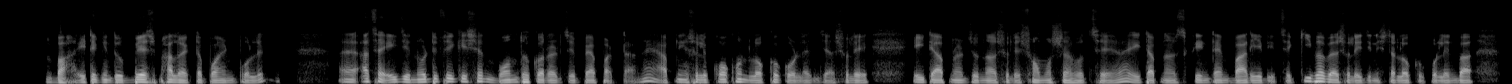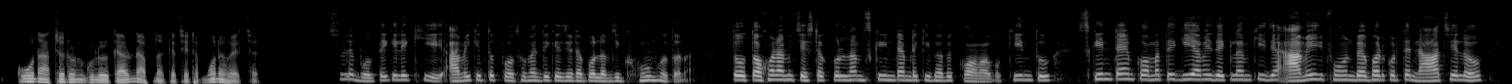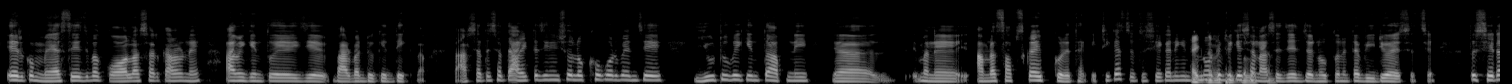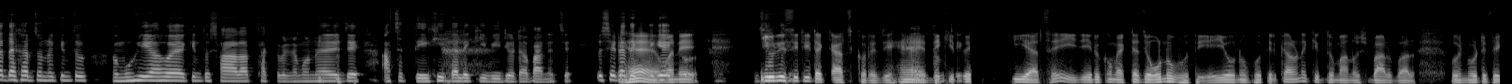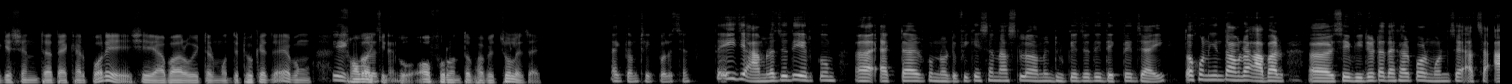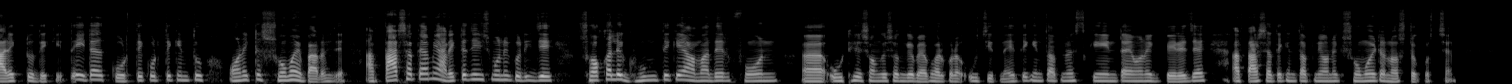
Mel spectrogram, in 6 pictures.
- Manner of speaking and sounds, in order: "চাইলেও" said as "চেলেও"; "মরিয়া" said as "মহিয়া"; giggle; in English: "কিউরিওসিটি"
- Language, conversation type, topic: Bengali, podcast, স্ক্রিন টাইম কমাতে আপনি কী করেন?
